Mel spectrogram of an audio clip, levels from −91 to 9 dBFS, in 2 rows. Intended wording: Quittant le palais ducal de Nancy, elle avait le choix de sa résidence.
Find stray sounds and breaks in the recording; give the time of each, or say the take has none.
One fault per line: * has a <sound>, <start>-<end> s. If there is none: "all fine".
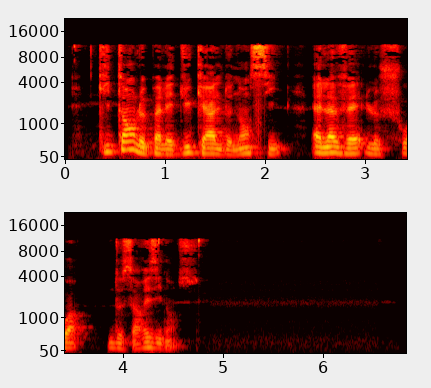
all fine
